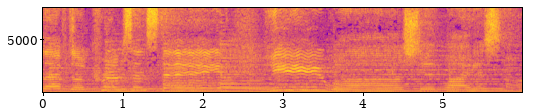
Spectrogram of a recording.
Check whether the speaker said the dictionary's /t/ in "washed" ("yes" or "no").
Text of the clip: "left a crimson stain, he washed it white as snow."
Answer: no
